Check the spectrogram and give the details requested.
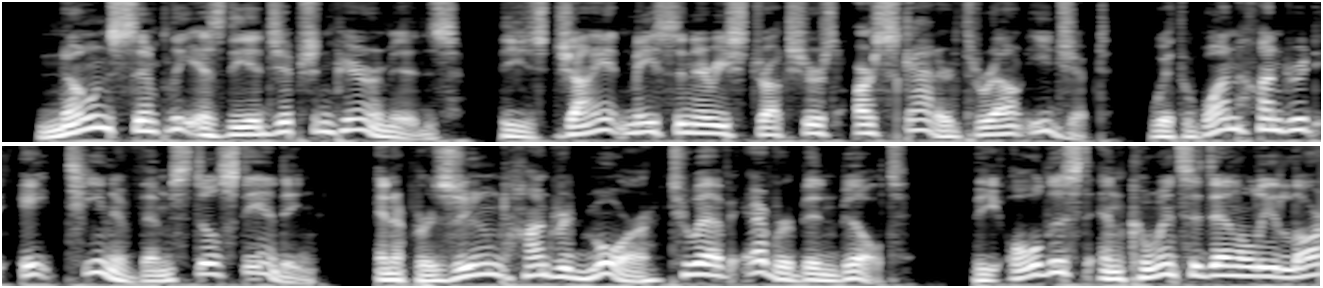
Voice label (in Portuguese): Ingles; locutores nativos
